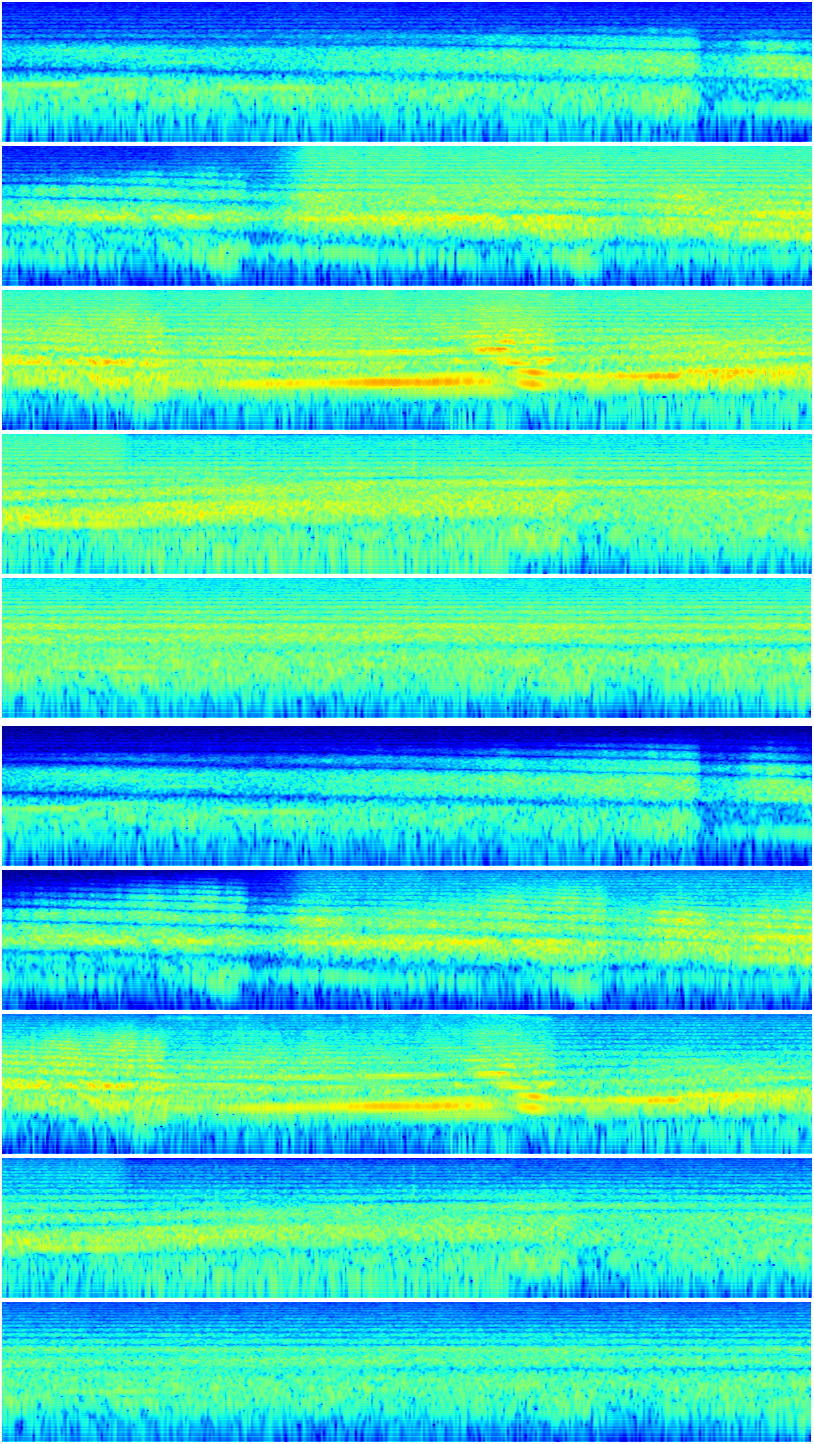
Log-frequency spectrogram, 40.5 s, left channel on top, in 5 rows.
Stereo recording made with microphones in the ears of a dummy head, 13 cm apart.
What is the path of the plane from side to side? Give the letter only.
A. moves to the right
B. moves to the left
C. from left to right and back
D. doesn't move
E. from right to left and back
B.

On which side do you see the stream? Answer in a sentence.
You can hear the stream on the left.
